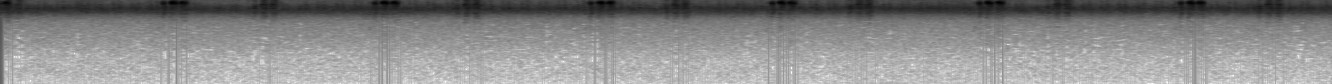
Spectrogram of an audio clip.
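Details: Night chorus of crickets under a starry sky, a continuous high-pitched ringing drone with sharper chirps standing out about every second, nothing else audible.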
